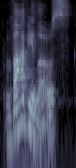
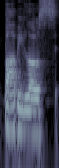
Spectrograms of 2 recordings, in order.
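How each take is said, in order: First: The name is said with V sounds. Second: The name is said with B sounds.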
